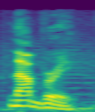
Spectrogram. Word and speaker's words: Gnabry: Well, uh, now his name is spelled GN, but I'm assuming it's like Gnasher the dog, which mm. you two don't know. – I do know Gnasher. That we pronounce it Na- Gnabry. Yeah, but yeah, bang on actually.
